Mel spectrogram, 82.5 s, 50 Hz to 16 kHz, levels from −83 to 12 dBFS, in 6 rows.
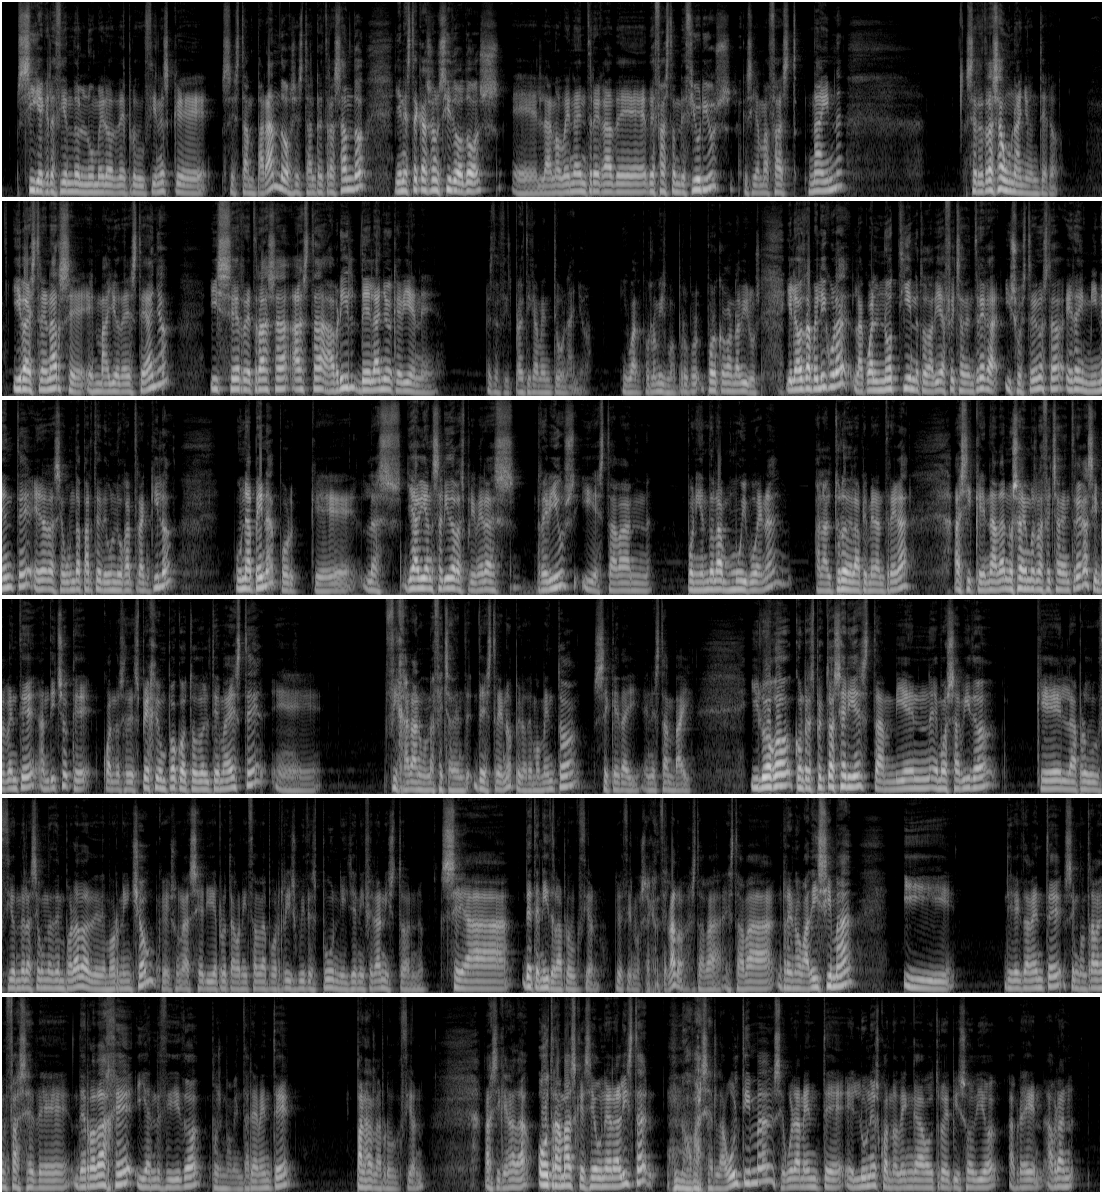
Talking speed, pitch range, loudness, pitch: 175 wpm, 140-180 Hz, -22 LUFS, 155 Hz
